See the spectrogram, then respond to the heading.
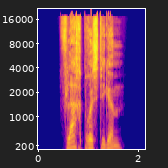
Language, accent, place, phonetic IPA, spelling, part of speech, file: German, Germany, Berlin, [ˈflaxˌbʁʏstɪɡəm], flachbrüstigem, adjective, De-flachbrüstigem.ogg
- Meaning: strong dative masculine/neuter singular of flachbrüstig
